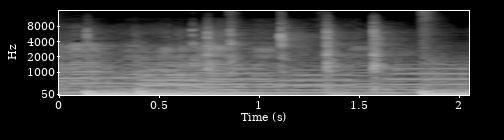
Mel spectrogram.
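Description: Jazz from a drums, tenor saxophone and trombone trio: drum hits in a steady run over sustained low horn notes and pitched horn lines.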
